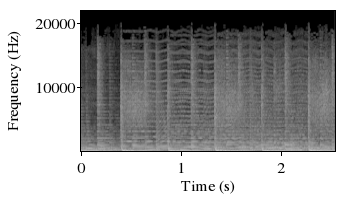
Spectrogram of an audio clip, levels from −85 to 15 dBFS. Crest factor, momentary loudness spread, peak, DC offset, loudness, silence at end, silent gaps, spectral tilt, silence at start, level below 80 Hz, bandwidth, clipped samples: 14 dB; 1 LU; -2 dBFS; under 0.1%; -16 LUFS; 0 s; none; -4 dB/octave; 0 s; -18 dBFS; 20 kHz; under 0.1%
